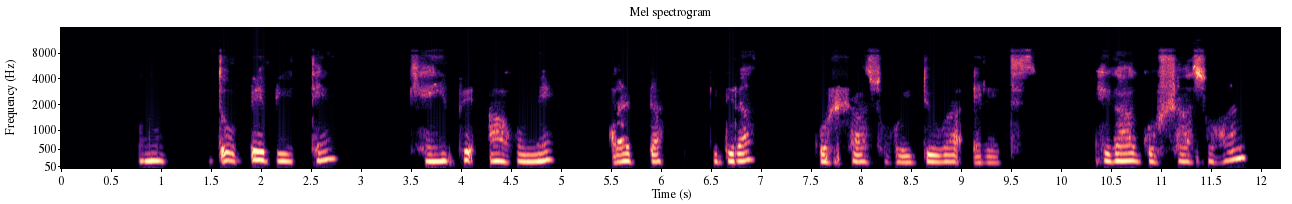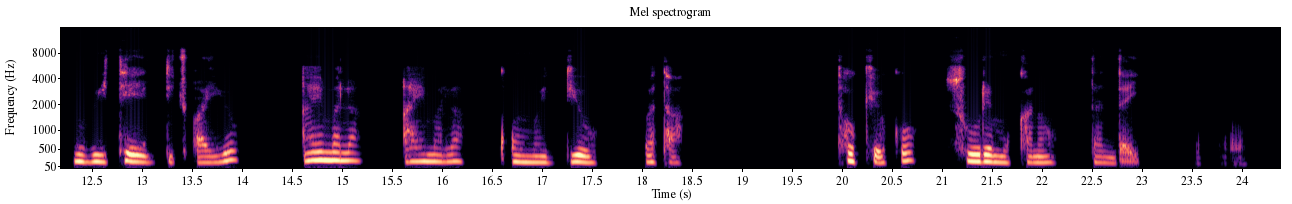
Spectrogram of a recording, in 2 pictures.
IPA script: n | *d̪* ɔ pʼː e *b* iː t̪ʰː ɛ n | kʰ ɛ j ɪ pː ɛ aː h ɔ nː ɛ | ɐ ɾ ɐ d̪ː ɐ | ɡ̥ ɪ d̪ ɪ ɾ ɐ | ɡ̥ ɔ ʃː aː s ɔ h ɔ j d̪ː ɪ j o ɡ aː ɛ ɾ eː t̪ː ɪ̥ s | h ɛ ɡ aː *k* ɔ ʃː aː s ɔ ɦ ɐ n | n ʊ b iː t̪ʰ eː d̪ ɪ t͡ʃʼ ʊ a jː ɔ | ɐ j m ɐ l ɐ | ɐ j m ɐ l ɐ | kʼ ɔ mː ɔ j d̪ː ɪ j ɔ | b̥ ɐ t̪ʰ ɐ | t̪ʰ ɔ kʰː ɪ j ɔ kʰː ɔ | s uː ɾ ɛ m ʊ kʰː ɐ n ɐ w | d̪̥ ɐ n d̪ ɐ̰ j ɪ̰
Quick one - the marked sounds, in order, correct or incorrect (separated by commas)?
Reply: correct, correct, incorrect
